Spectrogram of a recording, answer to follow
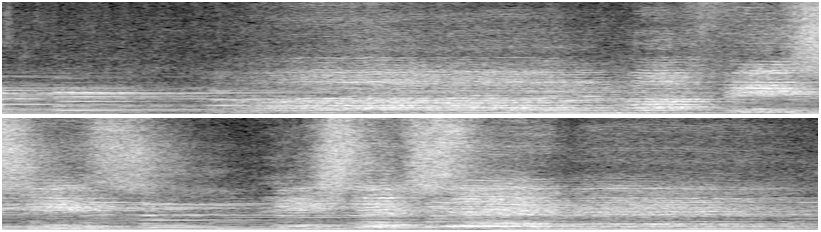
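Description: Mixed group of men and women singing a Greek song together with piano accompaniment, holding long notes; the singing grows fuller about a second in, and the 's' sounds of the words stand out a few times in the middle.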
